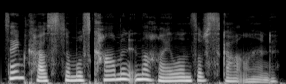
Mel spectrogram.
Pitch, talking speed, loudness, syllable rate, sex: 185 Hz, 210 wpm, -17 LUFS, 5.0 syllables/s, female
